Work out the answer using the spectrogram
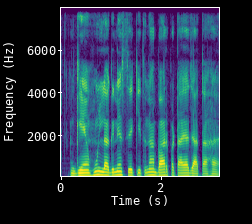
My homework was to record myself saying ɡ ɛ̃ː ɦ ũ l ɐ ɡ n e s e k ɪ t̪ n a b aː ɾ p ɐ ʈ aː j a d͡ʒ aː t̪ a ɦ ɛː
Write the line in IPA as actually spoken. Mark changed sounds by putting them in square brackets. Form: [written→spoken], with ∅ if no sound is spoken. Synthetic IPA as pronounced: ɡ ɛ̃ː ɦ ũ l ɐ ɡ n e s e k ɪ t̪ n a b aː ɾ p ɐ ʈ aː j a d͡ʒ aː t̪ a ɦ ɛː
